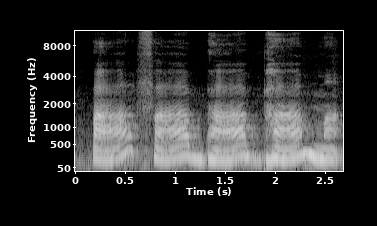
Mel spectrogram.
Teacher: పెదవు సహాయంతో పలకబడే అక్షరాలను ఓష్ట్యాలు అంటారు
